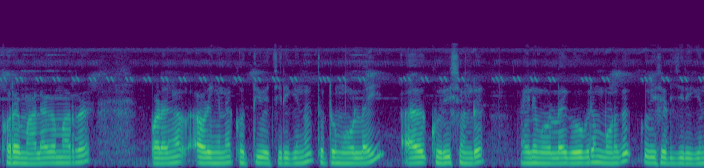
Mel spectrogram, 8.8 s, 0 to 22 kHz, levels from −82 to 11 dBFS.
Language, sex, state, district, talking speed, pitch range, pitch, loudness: Malayalam, male, Kerala, Kollam, 115 wpm, 125-140 Hz, 130 Hz, -18 LUFS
